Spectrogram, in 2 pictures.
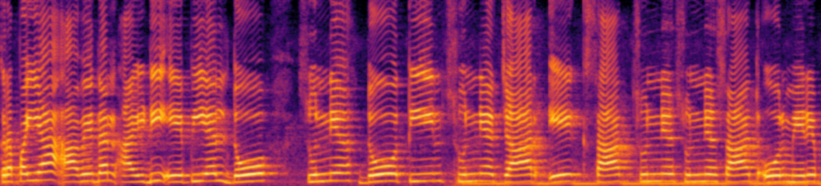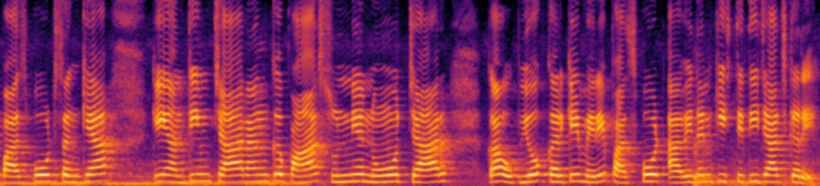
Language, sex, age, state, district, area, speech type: Hindi, female, 60+, Madhya Pradesh, Harda, urban, read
